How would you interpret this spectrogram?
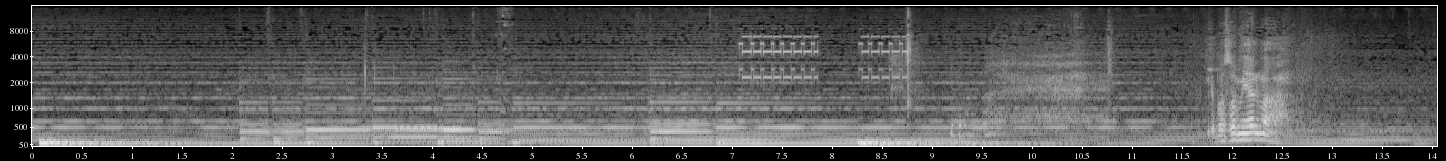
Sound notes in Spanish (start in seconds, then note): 7.0 Suena celular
